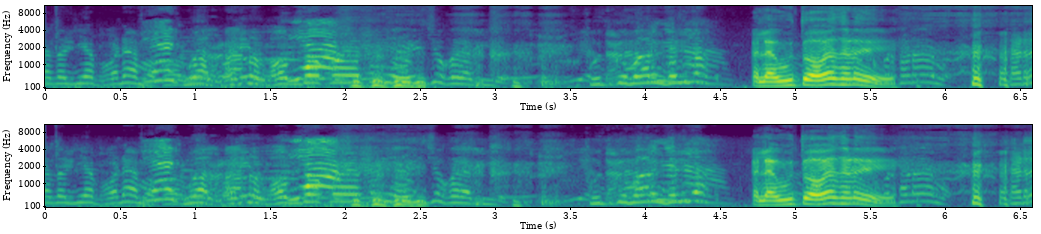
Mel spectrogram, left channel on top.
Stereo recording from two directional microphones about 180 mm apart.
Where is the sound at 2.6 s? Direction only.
45° right (ahead or behind).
